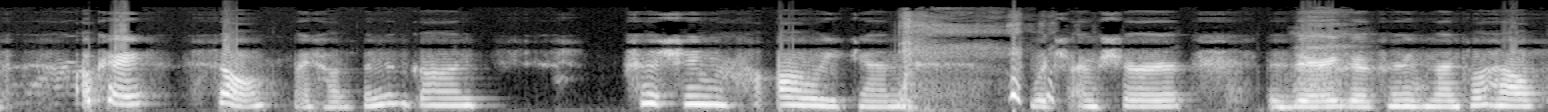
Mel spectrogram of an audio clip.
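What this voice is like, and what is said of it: Out of breath, breathless speech. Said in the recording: “I'm out of breath”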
